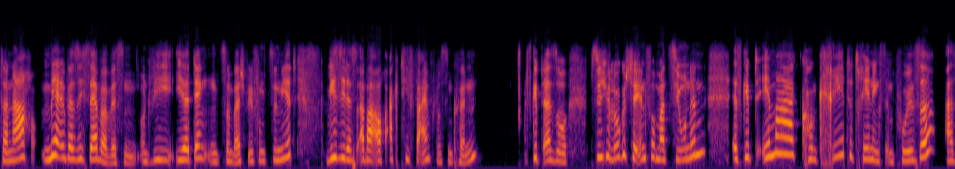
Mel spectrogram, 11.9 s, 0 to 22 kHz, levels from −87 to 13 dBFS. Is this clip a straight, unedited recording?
yes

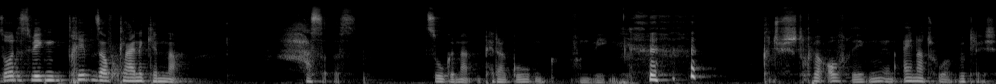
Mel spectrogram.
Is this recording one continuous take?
yes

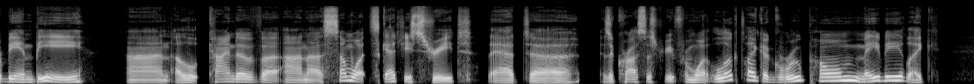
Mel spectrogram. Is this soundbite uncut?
no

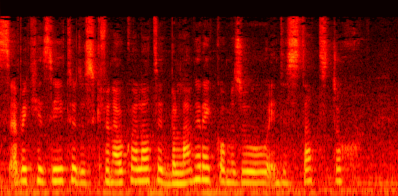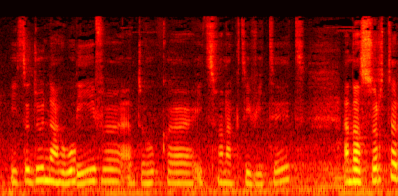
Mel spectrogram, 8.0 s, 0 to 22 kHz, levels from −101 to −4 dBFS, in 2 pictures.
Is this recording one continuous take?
no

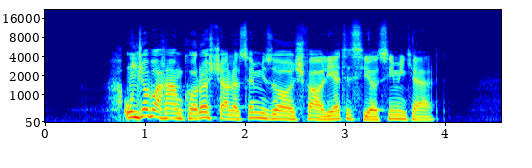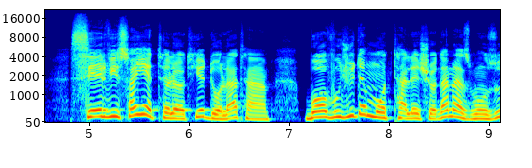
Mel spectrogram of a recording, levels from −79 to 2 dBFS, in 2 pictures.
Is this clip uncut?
yes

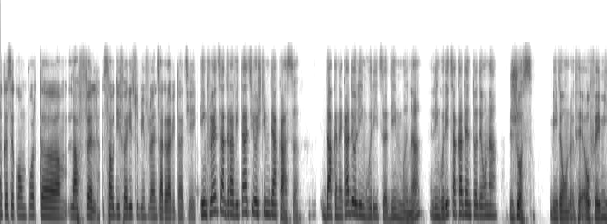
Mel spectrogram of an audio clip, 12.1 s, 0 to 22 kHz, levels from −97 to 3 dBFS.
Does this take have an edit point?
yes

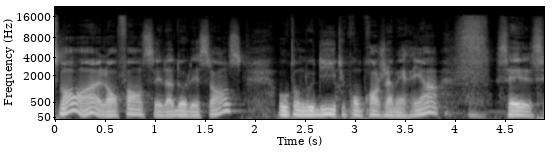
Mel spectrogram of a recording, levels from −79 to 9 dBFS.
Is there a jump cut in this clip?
yes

